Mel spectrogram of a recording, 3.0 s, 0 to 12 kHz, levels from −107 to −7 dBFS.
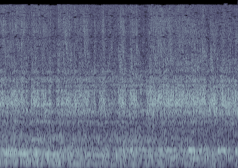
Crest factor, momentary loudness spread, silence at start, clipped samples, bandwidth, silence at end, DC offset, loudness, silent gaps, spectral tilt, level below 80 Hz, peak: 14 dB; 3 LU; 0 s; under 0.1%; 12 kHz; 0 s; under 0.1%; -35 LUFS; none; -2 dB/octave; -56 dBFS; -22 dBFS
